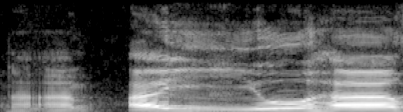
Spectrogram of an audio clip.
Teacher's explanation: huruf ha dari aqsal halqi, ya, dari aqsal halqi, dari pangkal tenggorokan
